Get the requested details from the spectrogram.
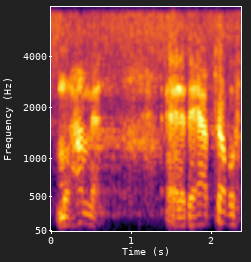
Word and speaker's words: Muhammad: And that was made possible by the phonetic spelling M-U-H-A-M-M-A-D. The previous spelling was also French-influenced spelling, M-O-H-A-M-M-E-D, M-O-H-A-M-M-E-D. And it's pronounced Muhammad. But the West pronounced it because of the spelling. They tried to pronounce it phonetically, and they said Mohammed.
